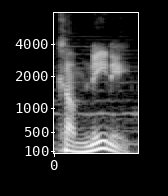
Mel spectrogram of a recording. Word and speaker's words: Comnena: Google says it's pronounced Comnini, but I've been saying Comnena in my head this whole playthrough, so that's what I'm sticking with.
